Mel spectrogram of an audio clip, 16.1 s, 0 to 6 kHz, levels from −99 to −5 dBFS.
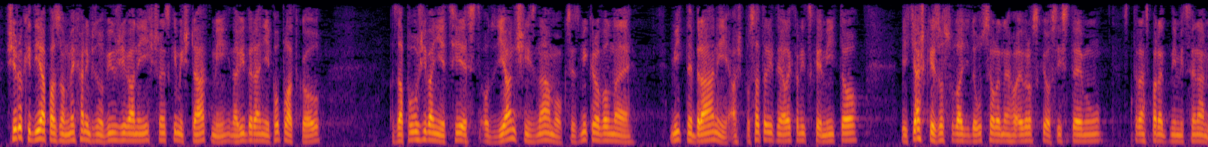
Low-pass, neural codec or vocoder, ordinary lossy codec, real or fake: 5.4 kHz; none; none; real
